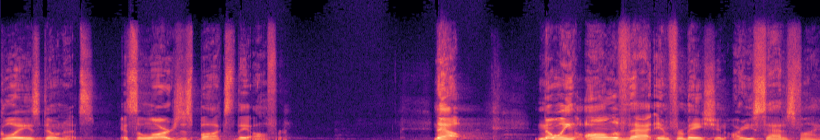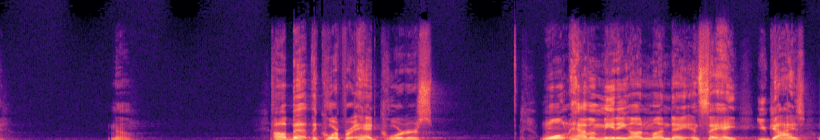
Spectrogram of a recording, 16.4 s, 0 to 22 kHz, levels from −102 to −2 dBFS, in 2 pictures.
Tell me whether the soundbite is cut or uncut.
uncut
